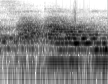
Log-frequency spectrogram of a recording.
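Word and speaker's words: سكرات: Makanya bacanya sakarat, jangan pakai sin gede, jangan sin yang ada titik 3 itu. Syakarotnya syukur. Ya, sakaro pakai sin yang tidak ada titik.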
